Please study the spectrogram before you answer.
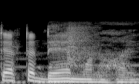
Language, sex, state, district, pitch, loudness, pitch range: Bengali, male, Jharkhand, Jamtara, 130 Hz, -15 LUFS, 110-140 Hz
